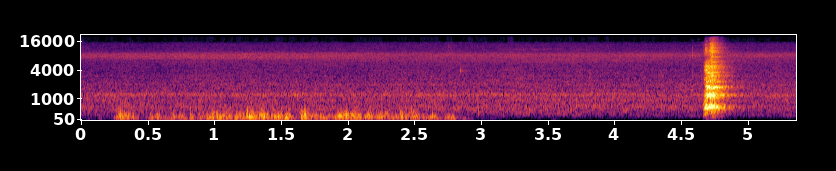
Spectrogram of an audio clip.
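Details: After a few seconds of soft shuffling, the dog Bun, whose voice had been doubted, gives one short, loud, sharp bark near the end.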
